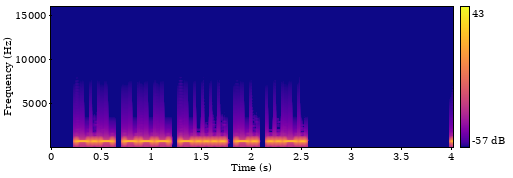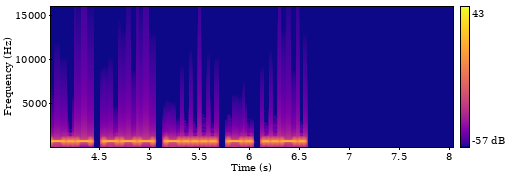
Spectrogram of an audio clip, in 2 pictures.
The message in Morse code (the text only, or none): KO6NF KO6NF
